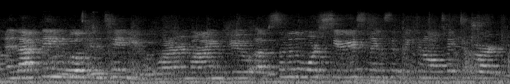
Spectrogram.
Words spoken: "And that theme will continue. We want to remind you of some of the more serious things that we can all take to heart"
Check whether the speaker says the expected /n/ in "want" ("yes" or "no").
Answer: no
